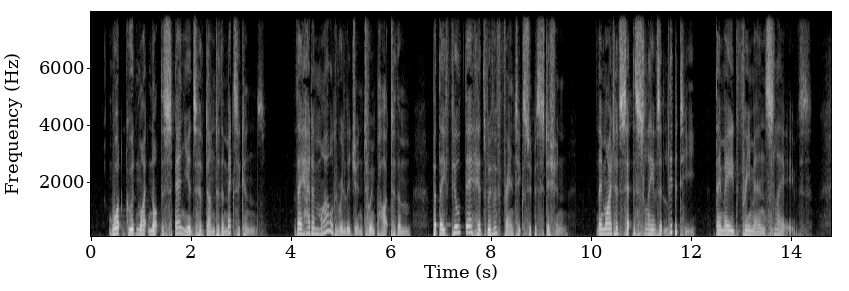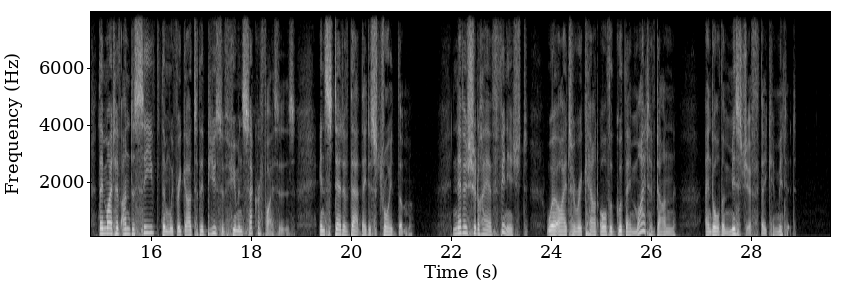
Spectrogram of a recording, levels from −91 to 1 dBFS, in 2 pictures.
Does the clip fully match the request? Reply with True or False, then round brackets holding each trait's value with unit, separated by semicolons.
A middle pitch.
True (150 Hz)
